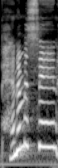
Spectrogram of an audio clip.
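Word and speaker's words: Penamstan: panama stan panama stan panama stan is how you say that they've made up a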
